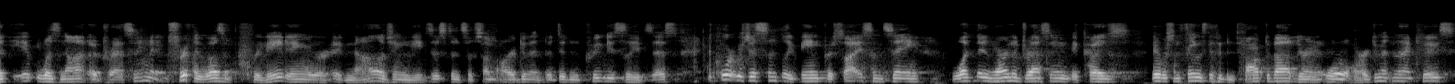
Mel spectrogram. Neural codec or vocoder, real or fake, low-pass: codec, 44.1 kHz, 2.6 kbps, DAC; fake; 7.2 kHz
